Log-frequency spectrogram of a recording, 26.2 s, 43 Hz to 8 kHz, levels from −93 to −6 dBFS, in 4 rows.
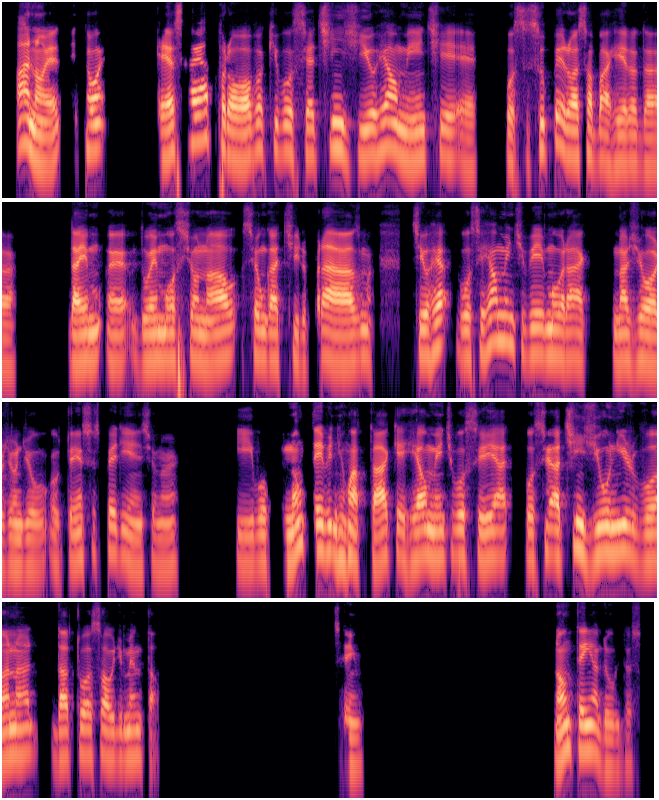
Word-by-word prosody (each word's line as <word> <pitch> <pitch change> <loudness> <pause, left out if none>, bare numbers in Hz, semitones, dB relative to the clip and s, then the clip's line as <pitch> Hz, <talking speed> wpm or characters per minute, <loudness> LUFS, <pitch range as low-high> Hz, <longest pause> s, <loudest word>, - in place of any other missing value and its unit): Ah, - - +7
não, 115 - +6
eh 110 - +3
e - - -7 0.2
então 155 0 +3
é 160 - -3 0.5
essa 135 +3 +3
é 195 - +8
a 210 - +4
prova 130 0 +3
que 155 - -7
você 145 -1 -2
atingiu 135 -2 -1
realmente, 135 -4 0
eh, 110 -5 -3 0.3
você - - -6
superou 155 -3 +1
essa 130 +1 0
barreira 115 0 -1
da 105 -1 -2 0.5
da 115 0 +6
emo 120 +1 +1
eh, 115 0 0
do 120 0 -1
emocional 120 +1 +1
ser - - -8
um 130 - 0
gatilho 120 -2 -1
pra 115 -3 +6
asma. 125 +1 -2 0.3
Se - - -6
eu 135 - +3
re 170 +5 +3
você 130 +1 -4
realmente 190 -6 -1
veio 140 0 0
morar 125 -3 +1 0.2
na 120 0 0
Geórgia, 110 -2 0
onde 105 0 -2
eu 105 +1 -5
eu 110 -3 -9
tenho 120 +3 -5
essa 125 +2 -7
experiência, 125 -7 -5
né, 105 +1 -7 0.6
e 110 -1 -6
vo 115 0 -4
não 130 +10 +2
teve 155 -2 +2
nenhum 130 -3 +1
ataque, 130 +4 +2
realmente 125 +1 +1
você 130 -1 -1
a 130 0 -1
você 125 +3 -5
atingiu 140 -1 +2
o 145 - +4
nirvana 135 -1 +1 0.2
da 130 +1 +1
tua 135 +1 -4
saúde 130 -2 -3
mental. 130 0 -6 1.8
Sim. 105 -1 -5 1.9
Não - - +3
tenha 150 -2 +2
dúvidas. 105 -2 -10
125 Hz, 155 wpm, -23 LUFS, 115-140 Hz, 1.9 s, é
